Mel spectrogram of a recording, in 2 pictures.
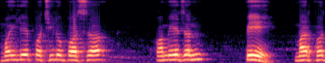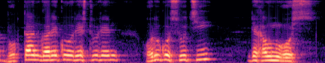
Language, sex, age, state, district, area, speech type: Nepali, male, 60+, West Bengal, Jalpaiguri, rural, read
